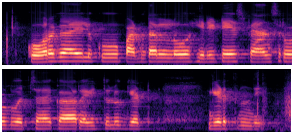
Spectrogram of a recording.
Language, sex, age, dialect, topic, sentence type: Telugu, male, 18-24, Utterandhra, agriculture, statement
